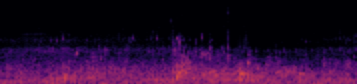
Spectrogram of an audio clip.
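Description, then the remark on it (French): A scuba diver breathing underwater from an air tank, with a muffled, rumbling rush of air and bursts of gurgling bubbles that swell midway through. The sound is steady, with no voices. “Le son préféré, c'est quand je suis dans l'eau avec la bouteille. Ça fait j'aime bien ce son-là, quand je respire, quand j'entends les bulles.”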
